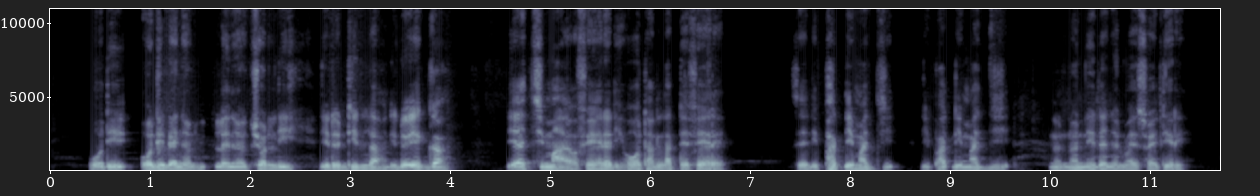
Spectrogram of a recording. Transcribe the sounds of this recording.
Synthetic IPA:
wodiodilɛɲɔnlɛɲɔnt͡ʃolːi | ɗiɗɔdilːaɗiɗɔɛɡːa | ɗḭat͡ʃːimaːjɔfɛɾɛɗiɦɔtanladːɛfɛːɾɛ | sajɗipaɗːimad͡ʒːi | ɗipaɗːimad͡ʒːi | nɔnːonːilɛɲɔnmajsɔjtiɾi

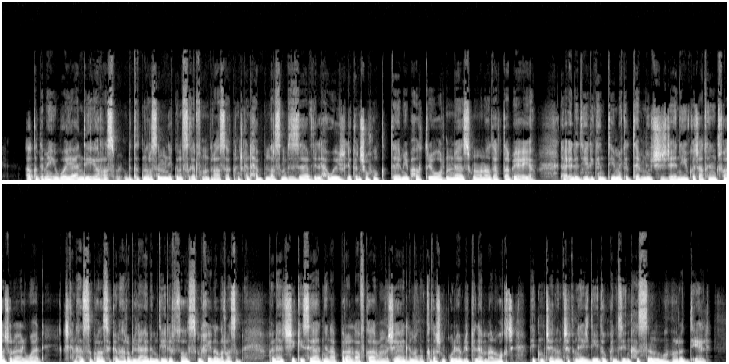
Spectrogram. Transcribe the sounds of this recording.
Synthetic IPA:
ʔɑqd̪əmhəwæjaʕənd̪ihəjːərˤːɑsmbəd̪ət̪nəɾˤsəmːnikʊnt̪sˤɣiɾfilməd̪ɾˤɑsakʊnt̪kænħəbːnəɾˤsəmbəzːaʕfd̪jæləlħwæjəʒlikænʃufmqə̥d̪̥ːæmibħad̪t̪ˤːjuɾnːæswəlmɑnɑd̪ˤəɾt̪ˤːɑbiʕəjːalʕaʔəlad̪jælikænt̪ːimækæd̪̥ːæmniwt̪ʃəʒd̪æniwkæt̪ʕt̪ˤint̪fæt̪ɾʕəlwæn | æʃkænħasːəbɾˤɑsikænɦɑɾˤəbləlʕaləmd̪jælilxɑsˤmənxəlælərˤːɑsmwkænhæd̪əʃːikæjsaʕəd̪ninʕabːəɾʕaləlʔəfkɑɾˤwəlmæʃaʕəlːimænqɑd̪əʃnqulhæbəlklæmːaʕəlwɑqt̪lit̪nt̪ʕləmt̪əqnəjaʒd̪id̪awkænzid̪nħasːənmənəlmɑhɑɾˤɑt̪̚d̪jæli

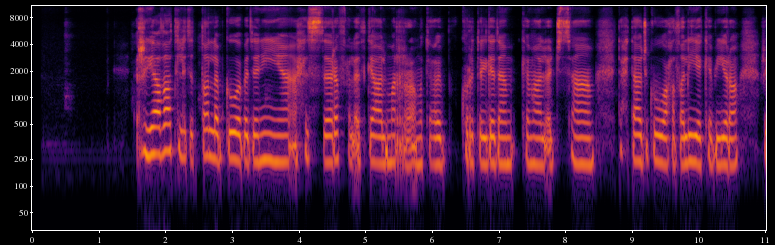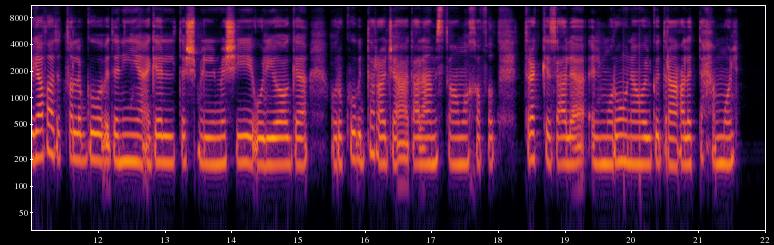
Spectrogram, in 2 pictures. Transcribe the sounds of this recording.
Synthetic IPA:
ʔɪrːɪjɑːðˤɑːt̪ɪlːiːt̪ɨt̪ˤtˤɑlːɑbɡʊwːabad̪anɪjːaʔa̰ħɪsːɾˤɑfʕɪlʔa̰ðɡaːʔɪlmɑrˤːɑ̰mʊt̪ʕɪb̚ | kʊɾˤt̪ɪlɡad̪amkamaːlɪlʔa̰d͡ʒsaːmt̪ɪħt̪aːd͡ʒɡʊwːaħɑðˤɑlɪjːakabiːɾarːɪjɑːðˤɑːt̪ːɨt̪ːˤɑlːɑb̚ɡʊwːabad̪anɪjːaʔa̰ɡalt̪aʃmalɪlmaʃiwɪljoːɡawɾʊkuːbɪd̪ːɑrˤːɑd͡ʒa̰ːt̪ʕalamʊst̪awamʊnxɑfɨðˤt̪ɾˤɑkːɪzʕala̰ɪlmʊɾuːnawɪlɡʊd̪ɾˤɑʕalat̪ːaħamːʊl

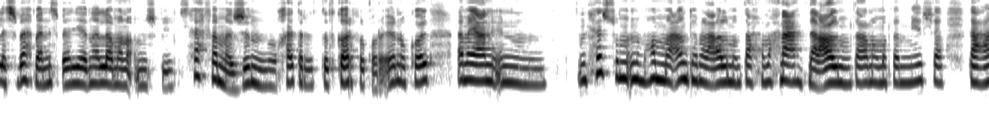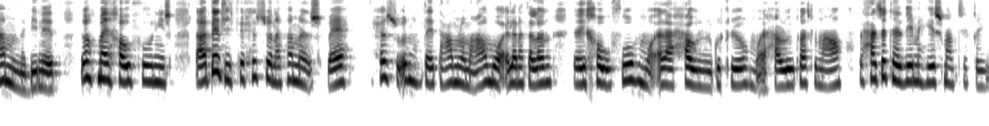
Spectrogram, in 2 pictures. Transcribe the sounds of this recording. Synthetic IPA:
lʔaʃbaːħbɪnːɪsbaliʔnalamanʊ̰ʔmɪʃb̥iːsˤħiːħfamːaʒɪnːwxat̪ɾˤɪt̪ːɪðkɑːɾˤfilqʊɾʔḛːnwkʊlːʔamːajaʕniʔɪnːʊ | nħɪsːʊmɪnːʊmɦʊmːaʕand̪hʊmɪlʕaːlammt̪aːʕhʊmʔɪħnaʕand̪nalʕaːlammt̪aːʕnawmafamːiːʃat̪aʕaːmʊlmabiːnæːt̪ | d̪̥oːŋkmæjxæwfuniːʃlʕabɛːd̪ɪlːifijħɪsːuʔænæfhæmːæʔɪʃbaːħ | jħɪsːuʔɪnːhʊmt̪æjɪt̪ʕaːmalumaʕaːhʊmwɪʔɪ̰lːæmæθalanjxæwːɪfuːɦʊmwɪ̰ʔɪ̰lːæjħaːwlujɡʊt̪luːhʊmwɪ̰ħaːwlujɪt̪wæːsalumaʕaːʊmwɪlħaːʒːɛːt̪hæːðijːmæɦiːʃmɑnt̪ˤiːqɪjːa

